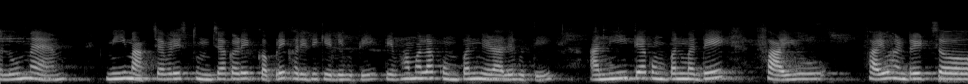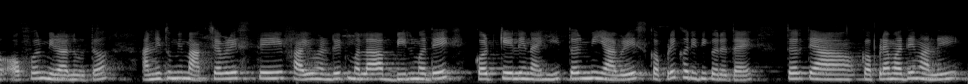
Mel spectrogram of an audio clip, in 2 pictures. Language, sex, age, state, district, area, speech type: Marathi, female, 18-30, Maharashtra, Washim, rural, spontaneous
